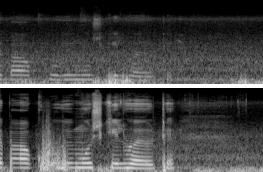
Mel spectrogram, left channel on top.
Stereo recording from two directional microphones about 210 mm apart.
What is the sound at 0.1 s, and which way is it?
Speech, 60° right (ahead or behind).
